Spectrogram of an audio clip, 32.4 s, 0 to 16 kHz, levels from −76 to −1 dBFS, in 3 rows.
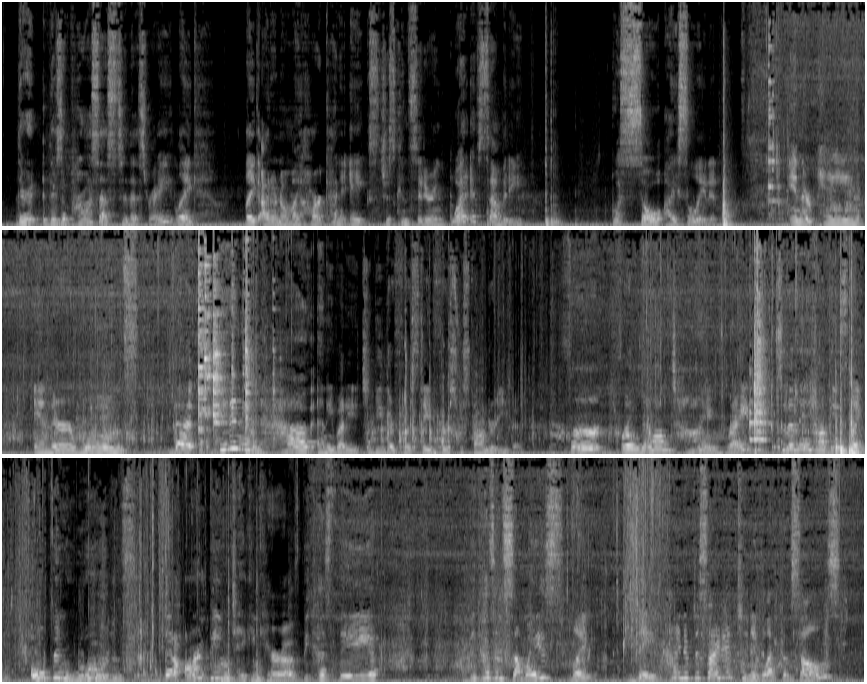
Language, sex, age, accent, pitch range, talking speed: English, female, 20-39, American, 175-285 Hz, 145 wpm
